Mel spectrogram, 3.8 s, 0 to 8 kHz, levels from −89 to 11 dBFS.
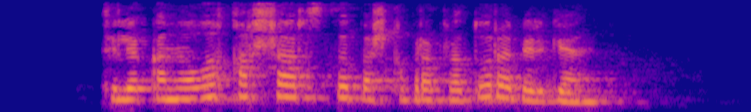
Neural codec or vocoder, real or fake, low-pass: none; real; 7.2 kHz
